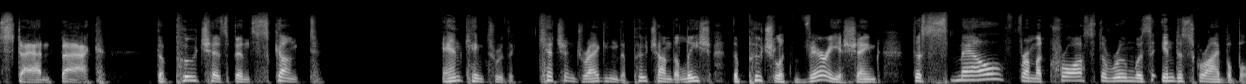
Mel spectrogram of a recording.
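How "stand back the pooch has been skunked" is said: possessed, demonic horror-film voice. Retelling what Anne said coming through the back door, imitating Anne's exorcist voice. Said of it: "Anne put on her exorcist voice again and said".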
